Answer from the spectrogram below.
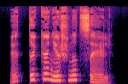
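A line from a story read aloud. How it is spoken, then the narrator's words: Doubtful drawl. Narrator (Russian): протянул Богниц недоверчиво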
